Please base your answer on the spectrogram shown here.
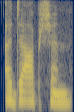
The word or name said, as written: adoption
